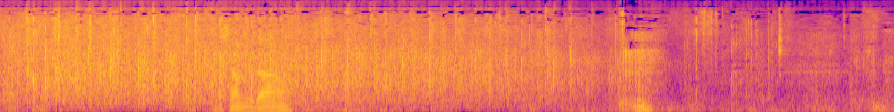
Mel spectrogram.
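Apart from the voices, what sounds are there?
audience applause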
